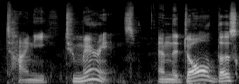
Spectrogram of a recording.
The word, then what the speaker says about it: Thumerian: And that seems to me to be a brilliant, just like the switch that I recently made from Thumerian to Tumerian.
